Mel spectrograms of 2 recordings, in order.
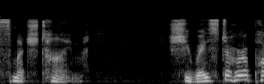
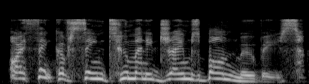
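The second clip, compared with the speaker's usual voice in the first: higher Cockney cabbie voice; Cockney accent; 6 semitones higher than usual. A narrator's reading. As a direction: East End cab driver. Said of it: "heavy Cockney accent".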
